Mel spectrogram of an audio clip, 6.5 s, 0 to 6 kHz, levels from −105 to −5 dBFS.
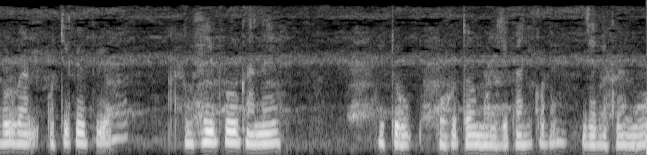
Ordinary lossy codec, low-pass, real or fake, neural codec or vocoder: MP3, 32 kbps; 5.4 kHz; fake; codec, 16 kHz, 8 kbps, FreqCodec, larger model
